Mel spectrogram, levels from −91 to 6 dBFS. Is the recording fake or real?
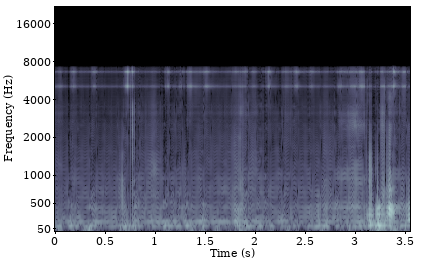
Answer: fake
